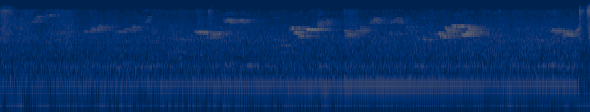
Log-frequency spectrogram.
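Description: Birds chirping in short high calls over a steady low hum that stops near the end.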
